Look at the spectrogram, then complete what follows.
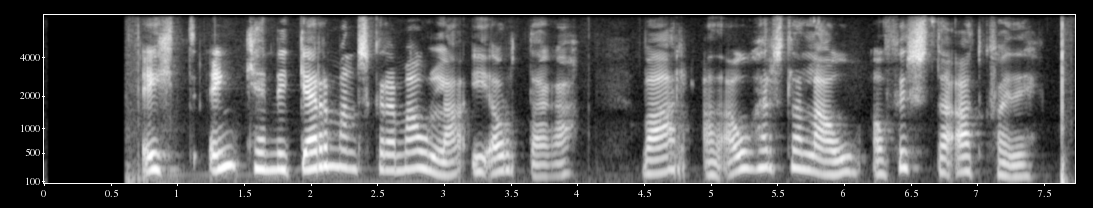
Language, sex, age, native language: Icelandic, female, 40-49, Icelandic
